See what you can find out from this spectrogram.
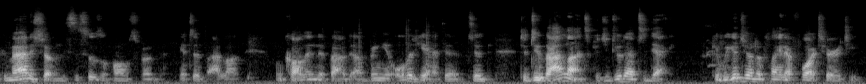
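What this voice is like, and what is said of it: Imitates another person's hard-to-understand accent. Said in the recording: “I couldn't understand that the accent.”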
